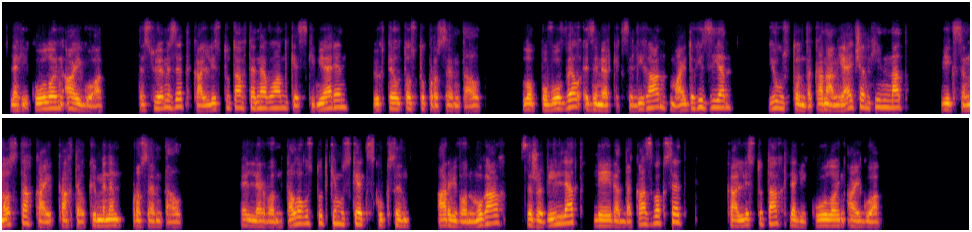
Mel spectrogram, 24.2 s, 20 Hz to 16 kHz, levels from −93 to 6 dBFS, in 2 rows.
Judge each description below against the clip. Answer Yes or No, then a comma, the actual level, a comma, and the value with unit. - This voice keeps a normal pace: No, slow, 90 wpm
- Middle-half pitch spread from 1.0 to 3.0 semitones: No, average, 4.8 semitones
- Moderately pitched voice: Yes, medium, 160 Hz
